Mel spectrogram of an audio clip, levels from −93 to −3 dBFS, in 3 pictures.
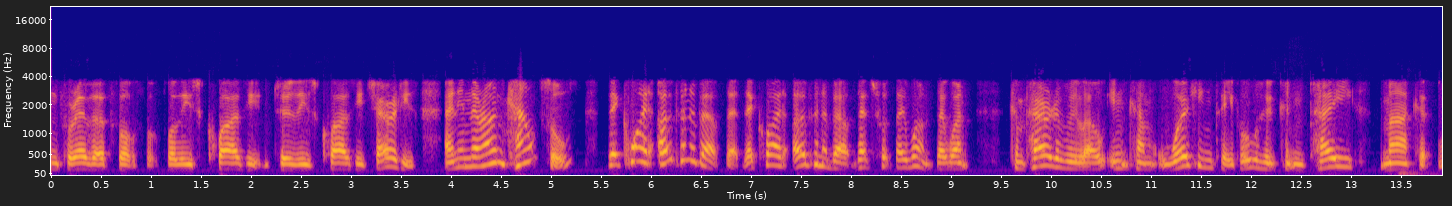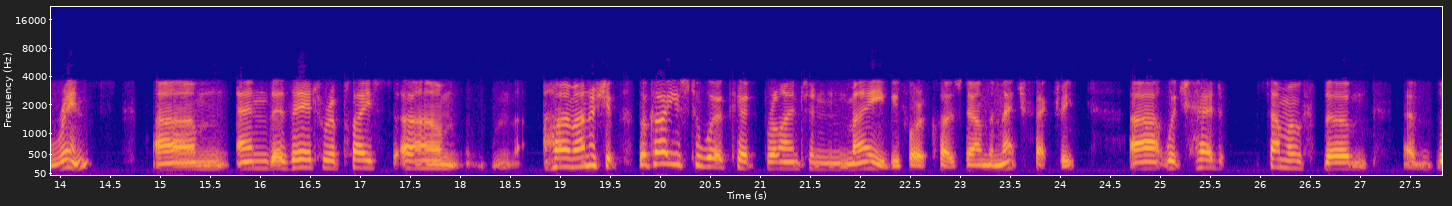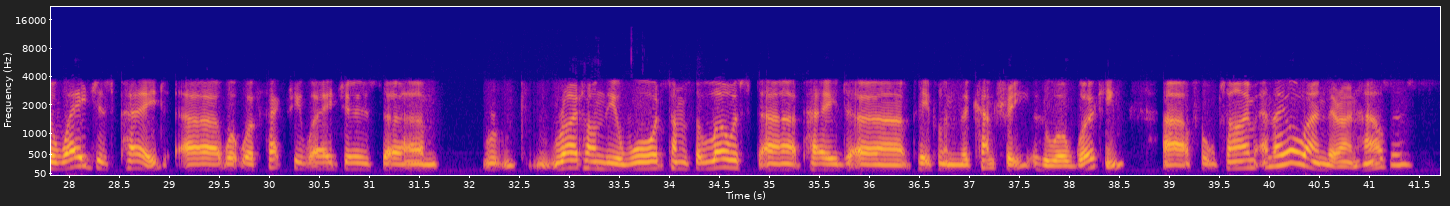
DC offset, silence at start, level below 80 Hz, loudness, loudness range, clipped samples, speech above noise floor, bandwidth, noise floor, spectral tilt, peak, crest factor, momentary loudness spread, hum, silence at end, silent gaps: under 0.1%; 0 s; -72 dBFS; -23 LUFS; 2 LU; under 0.1%; 39 dB; 3.9 kHz; -61 dBFS; -7.5 dB/octave; -6 dBFS; 16 dB; 10 LU; none; 0.3 s; none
